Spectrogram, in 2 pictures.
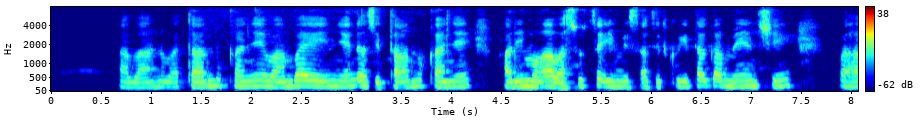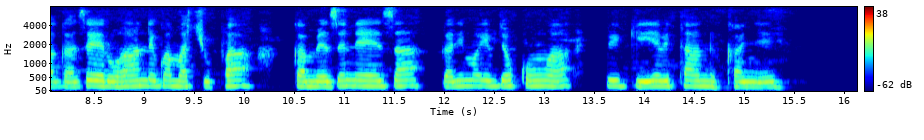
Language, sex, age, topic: Kinyarwanda, female, 25-35, finance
